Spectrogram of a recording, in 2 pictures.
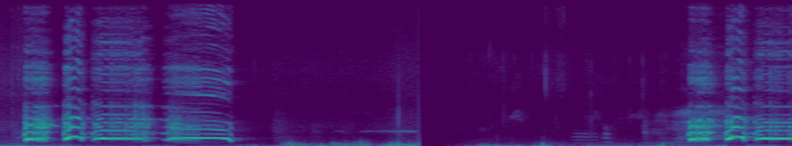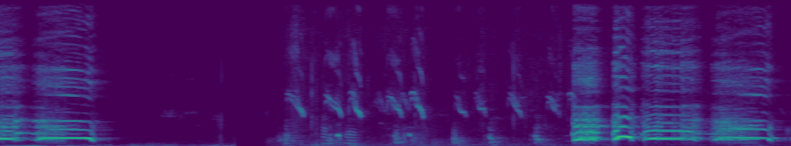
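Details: Rooster crowing three times, loud harmonic cock-a-doodle-doo phrases with steady held endings, separated by low rumbling background noise and a few faint chirps between crows.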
